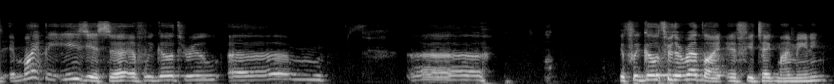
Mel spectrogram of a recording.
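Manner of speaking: sly guide Birdie. Acted. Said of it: "He says".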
